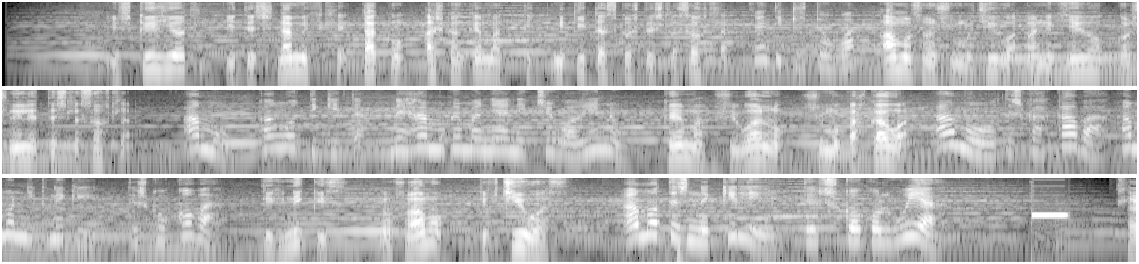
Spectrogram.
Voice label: Lengua Nahuatl Sierra de Zongolica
